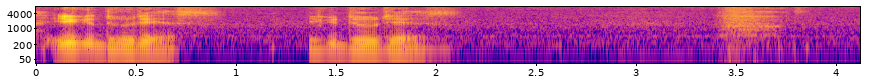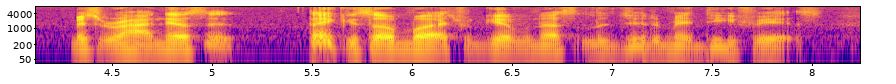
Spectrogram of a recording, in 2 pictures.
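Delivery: choked up and teary. Dedicating this to a coach, choked up and teary. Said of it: "I'm getting kind of teary eyed".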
